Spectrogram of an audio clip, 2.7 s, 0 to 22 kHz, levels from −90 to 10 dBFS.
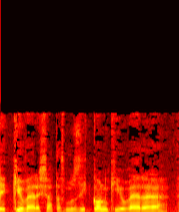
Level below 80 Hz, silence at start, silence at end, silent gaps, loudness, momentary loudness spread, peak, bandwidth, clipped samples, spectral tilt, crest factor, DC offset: -56 dBFS; 0 s; 0 s; none; -18 LUFS; 10 LU; 0 dBFS; 11 kHz; under 0.1%; -5 dB/octave; 18 dB; under 0.1%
